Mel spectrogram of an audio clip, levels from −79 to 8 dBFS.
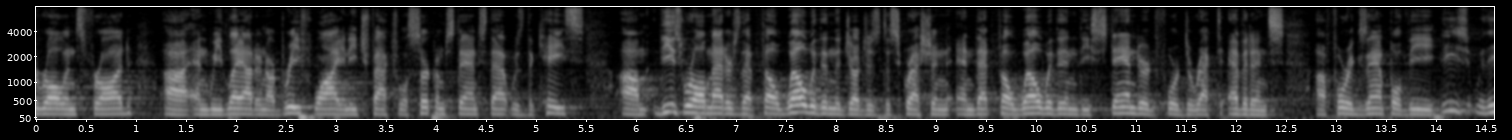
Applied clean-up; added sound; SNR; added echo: none; none; none; none.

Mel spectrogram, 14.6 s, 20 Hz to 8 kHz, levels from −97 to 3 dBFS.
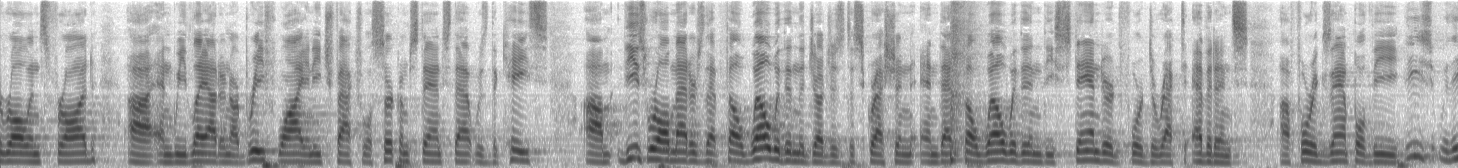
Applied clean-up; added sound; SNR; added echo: none; Snare drum; 14 dB; none.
